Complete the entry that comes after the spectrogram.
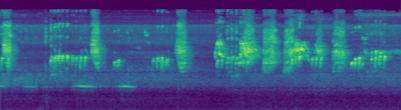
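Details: Lively chorus of snow buntings in Kananaskis, Alberta, Canada: overlapping buzzy rattles, clipped chirps and sharp high notes from several birds, with brief pauses between clusters.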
